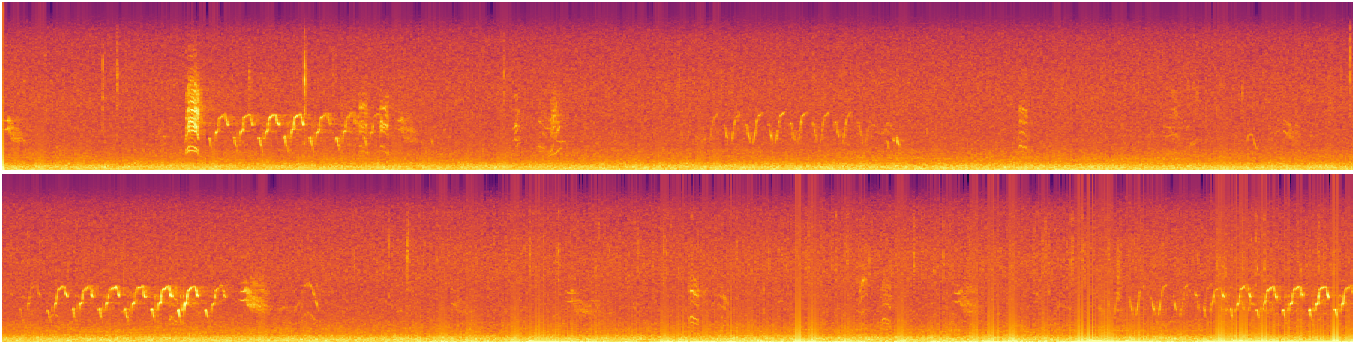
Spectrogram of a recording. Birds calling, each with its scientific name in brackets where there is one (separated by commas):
Hawaii Amakihi (Chlorodrepanis virens)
